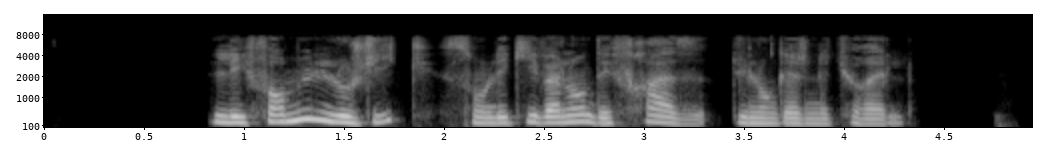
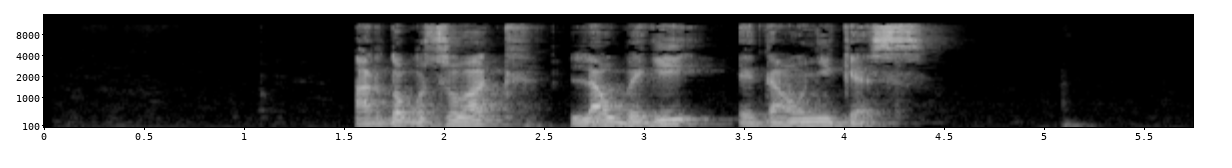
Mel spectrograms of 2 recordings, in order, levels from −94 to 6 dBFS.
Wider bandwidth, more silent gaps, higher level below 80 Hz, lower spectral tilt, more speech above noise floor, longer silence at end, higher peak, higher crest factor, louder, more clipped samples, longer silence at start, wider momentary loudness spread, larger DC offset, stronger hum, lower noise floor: second, 7.8 kHz vs 12 kHz; first, 3.39-3.44 s vs none; second, -72 dBFS vs -52 dBFS; first, -6.5 dB/octave vs -2.5 dB/octave; first, over 65 dB vs 53 dB; second, 0.65 s vs 1.35 s; second, -10 dBFS vs -2 dBFS; second, 16 dB vs 26 dB; second, -25 LUFS vs -22 LUFS; neither; second, 0.85 s vs 1.55 s; second, 11 LU vs 15 LU; neither; neither; first, under -90 dBFS vs -77 dBFS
